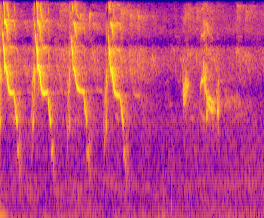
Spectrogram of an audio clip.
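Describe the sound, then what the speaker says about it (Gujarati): A dove calls repeatedly at dawn in open village fields near Botad, a series of clear, fairly close notes in a steady rhythm followed by a couple of softer calls, with no voices. "એક હોલી અહીં છે"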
